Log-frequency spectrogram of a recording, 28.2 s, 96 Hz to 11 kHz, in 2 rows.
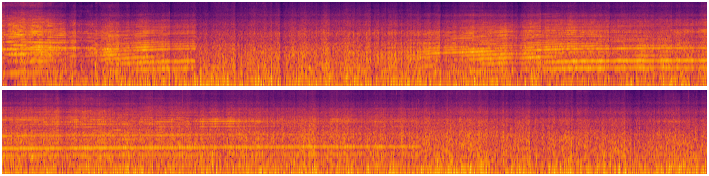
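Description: Gilera Runner FX scooter's two-stroke engine, enlarged to 172 cc, pulling at full throttle with wind rushing over the microphone: the engine pitch rises twice as it accelerates out of corners, then holds one steady high note for about ten seconds, and falls away near the end, leaving mostly wind rush.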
